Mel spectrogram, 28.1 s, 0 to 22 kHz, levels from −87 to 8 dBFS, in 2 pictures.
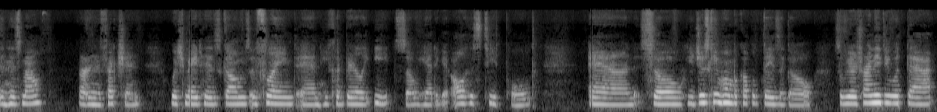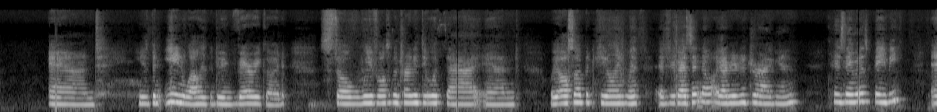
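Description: Audio delivered in 6-second chunks has 20 ms of silence inserted at each join, a gap between chunks that leaves short holes at 2.84, 8.86, 14.88, 20.90 and 26.92 s.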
